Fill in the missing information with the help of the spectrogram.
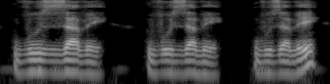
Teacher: Normally with the vous, we don't pronounce the S, we just say vous. However, since a vowel follows, there's liaison, and we pronounce the S, and remember, it sounds like an English Z sound, z. Vous avez, vous avez, vous avez, and we don't pronounce the final consonant, vous avez, vous avez.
